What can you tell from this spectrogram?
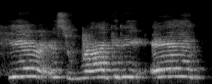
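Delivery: high, loud, slow joyful shout. Acted. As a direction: call out in delight to the house. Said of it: "she shouted".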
